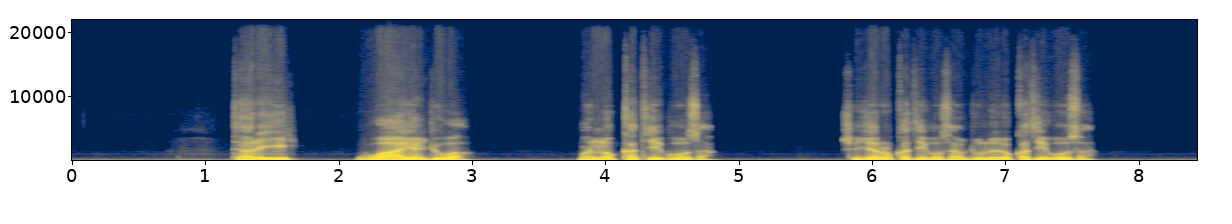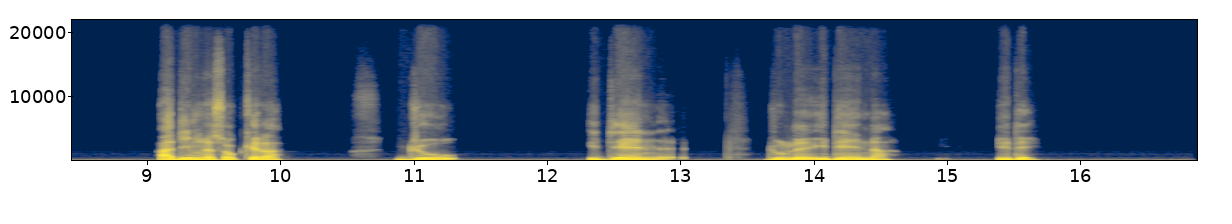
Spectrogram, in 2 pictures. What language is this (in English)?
Nobiin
